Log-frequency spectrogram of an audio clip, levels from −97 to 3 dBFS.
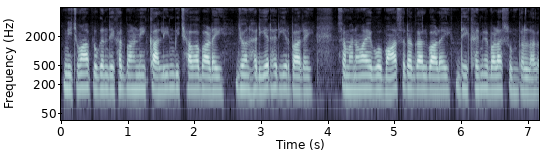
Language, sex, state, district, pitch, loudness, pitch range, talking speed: Bhojpuri, male, Uttar Pradesh, Ghazipur, 155 Hz, -19 LUFS, 150-160 Hz, 185 wpm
